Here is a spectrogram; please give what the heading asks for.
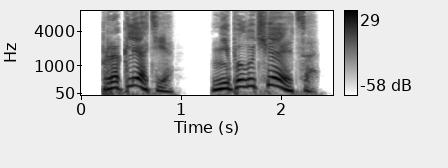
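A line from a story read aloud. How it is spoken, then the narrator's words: Surprised exclamation. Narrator (Russian): удивленно воскликнула она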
